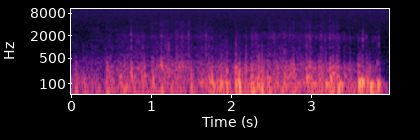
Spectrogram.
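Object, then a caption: Silicone bristle mat. Long nails scratch the center nubs and then the upper rim bristles of a light-blue domed silicone mat. The result is a dense, muffled, low-heavy rustle of rapid scratchy taps. It grows louder in bursts toward the end before fading out.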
